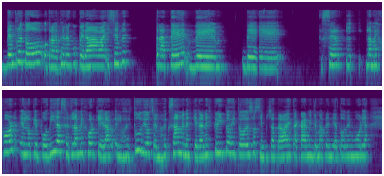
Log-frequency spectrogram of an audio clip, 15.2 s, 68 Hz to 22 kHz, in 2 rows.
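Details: Stuttering in an adult Spanish-speaking woman since age 6, starting when her parents divorced; severe in childhood, now mild and cyclical with about 80% fluency, mainly blocks; word repetitions in this clip.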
